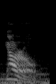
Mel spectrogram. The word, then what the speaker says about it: Jarl: And then we went to talk to Jarl, and Jarl, that's how you spell it. Jarl, say it, it's Jarl.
